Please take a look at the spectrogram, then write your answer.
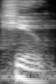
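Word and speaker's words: Keough: say okay everybody does it's pronounced q and uh i am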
